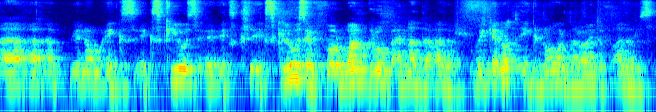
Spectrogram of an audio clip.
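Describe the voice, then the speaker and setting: A man with an Arabic accent speaks at a fairly high pitch and a fairly slow pace. His intonation is fairly even, and audible room echo surrounds him. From Palestine. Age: 40s. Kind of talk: talk to a visiting group. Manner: halting with many fillers.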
